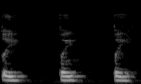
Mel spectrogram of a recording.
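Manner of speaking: طي as a separate emphatic "ti"; each طي on its own, with an i vowel; letter with kasra. Shown as a demonstration. Teacher showing how kasra is pronounced, separate طي. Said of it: "هذا صوت حرف الطاء بحركة الكسر".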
